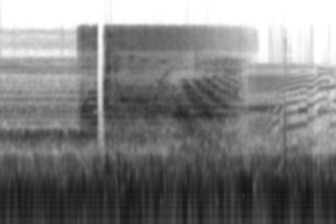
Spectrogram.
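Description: A magic spell bursts with a bright, hissing shimmer.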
